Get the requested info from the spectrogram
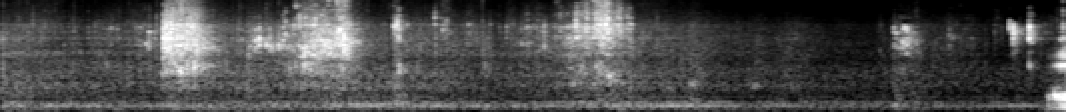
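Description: Bubble wrap crinkling and rustling in a few short bursts as it is unwrapped from a package, fading out about three seconds in.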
